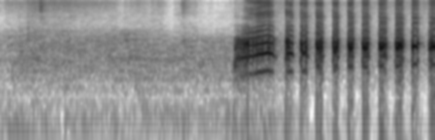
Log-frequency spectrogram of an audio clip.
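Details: Red junglefowl hen acting as a decoy to draw in males: after three seconds of faint background hiss, a loud harsh note opens a rapid, steady series of about ten short clucks.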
